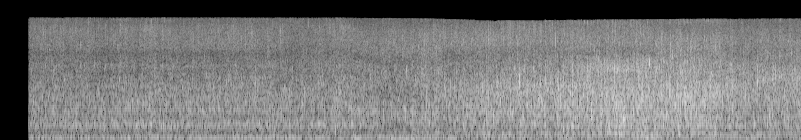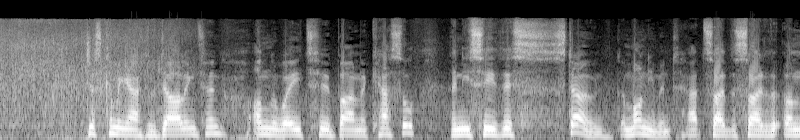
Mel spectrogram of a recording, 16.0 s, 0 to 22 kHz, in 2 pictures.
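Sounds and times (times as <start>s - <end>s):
outdoor rushing noise: 3.9s - 11.0s.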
